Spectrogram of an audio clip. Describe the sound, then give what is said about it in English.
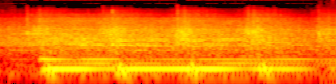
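A loud crowd at Memorial Stadium roars continuously before kickoff as the Nebraska Cornhuskers football team comes out of the tunnel, layered over a steady low droning tone with faint rhythmic pulses, a big, sustained wash of noise. “Music blares, fireworks pop, the crowd roars when the Huskers come out of the tunnel.”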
